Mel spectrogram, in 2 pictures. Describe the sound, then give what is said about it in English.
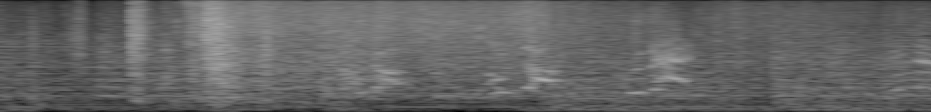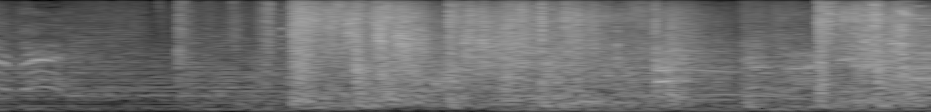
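Riflemen firing at a house, with bullets hitting the walls: a few sharp shots early on, then a louder, denser burst of cracks and impacts through the second half. “As Ogryn and his friends scurry back inside the house, bullets spray the walls around them.”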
